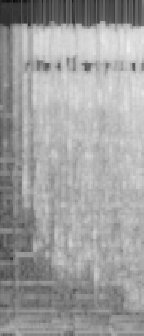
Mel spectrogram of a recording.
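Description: Turmeric-infused lye water is poured through a filter into oils for homemade soap, a steady close splashing trickle that begins with a short gush and keeps running.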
